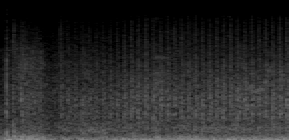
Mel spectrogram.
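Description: Tank cannon and machine-gun fire in War Thunder Mobile, a dense, continuous rattle of rapid shots at low level, distant-sounding and unbroken for the whole stretch.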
